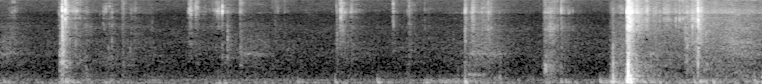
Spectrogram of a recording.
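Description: Scattered light clicks and soft rustles from a wand cat toy being moved, with two sharper clicks about six and seven seconds in.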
